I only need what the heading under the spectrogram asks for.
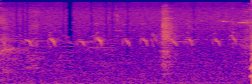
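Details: Young ducklings calling at breakfast time on a fine morning while being greeted. Thin, high peeps with a slight up-down inflection, repeated rapidly about four to five per second and fairly faint, with a soft thump and a sharp noise at the end.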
